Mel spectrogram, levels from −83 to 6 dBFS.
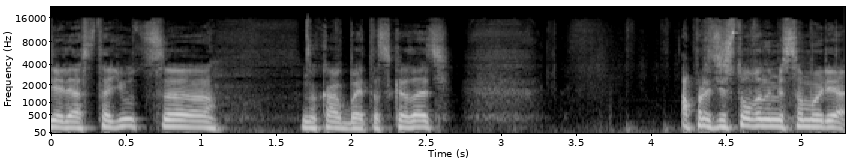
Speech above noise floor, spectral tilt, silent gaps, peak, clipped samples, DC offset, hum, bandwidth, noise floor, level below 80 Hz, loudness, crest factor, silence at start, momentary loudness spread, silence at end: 35 dB; -5 dB/octave; none; -2 dBFS; under 0.1%; under 0.1%; none; 16.5 kHz; -53 dBFS; -52 dBFS; -18 LUFS; 16 dB; 0 s; 11 LU; 0 s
